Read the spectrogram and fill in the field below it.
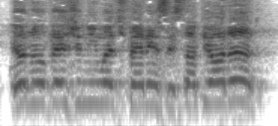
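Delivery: a worried believer frets to God, fast and high; anxious complaint. Acted. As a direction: panic that nothing is changing.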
